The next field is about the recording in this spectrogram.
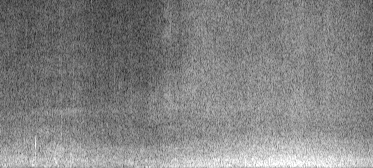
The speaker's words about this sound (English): I would run straight into the surf and hear it splashing around me.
